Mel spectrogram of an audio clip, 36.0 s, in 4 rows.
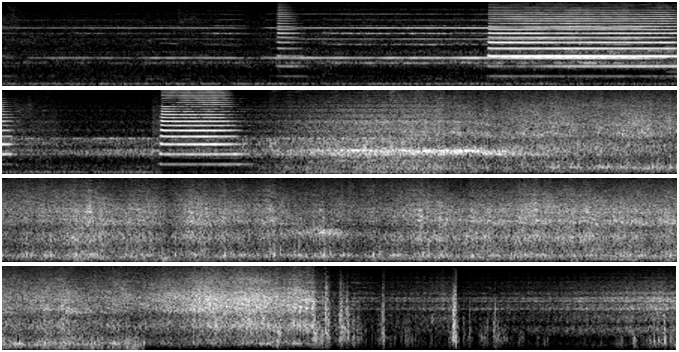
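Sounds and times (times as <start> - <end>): train wheels rushing on rails: 0.0 - 35.9
locomotive horn blasts: 2.0 - 9.4, 11.1 - 12.4.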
